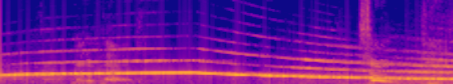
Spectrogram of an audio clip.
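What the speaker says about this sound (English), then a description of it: "I'm gonna wait till the ambulance go by" An ambulance siren wails loudly and close by, its steady tone rising then slowly falling as the vehicle passes, with a voice speaking over it.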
